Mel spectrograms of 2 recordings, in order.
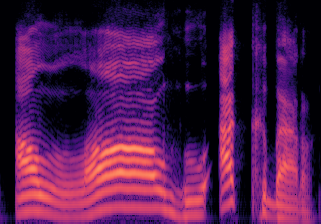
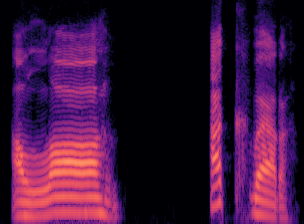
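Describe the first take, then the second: First: The two words run together without a break. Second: The voice stops between the two words. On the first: The speaker calls it right. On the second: The speaker calls it wrong. "Nggak boleh"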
